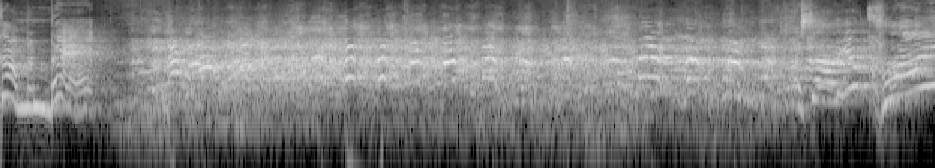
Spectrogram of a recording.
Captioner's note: audience laughing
